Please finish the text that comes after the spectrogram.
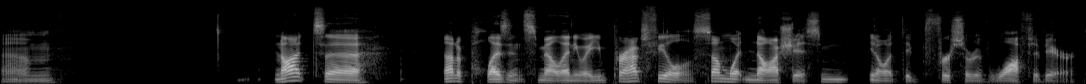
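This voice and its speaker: A man running a tabletop roleplaying game, improvising his descriptions haltingly as he thinks aloud. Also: fairly low pitch, animated, creaky, fairly bright tone, no echo, studio quality. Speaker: game master.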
